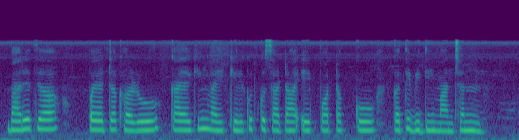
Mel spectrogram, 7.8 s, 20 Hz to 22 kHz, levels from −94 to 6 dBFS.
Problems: background conversations at intervals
